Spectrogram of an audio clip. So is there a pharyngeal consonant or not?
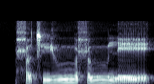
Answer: yes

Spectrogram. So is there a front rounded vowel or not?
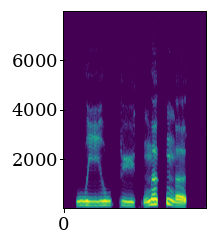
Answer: yes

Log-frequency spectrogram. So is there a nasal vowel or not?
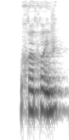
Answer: yes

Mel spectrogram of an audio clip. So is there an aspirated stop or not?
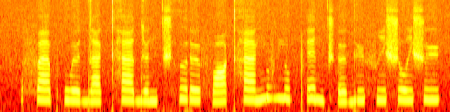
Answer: yes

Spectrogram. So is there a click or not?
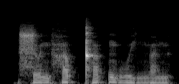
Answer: no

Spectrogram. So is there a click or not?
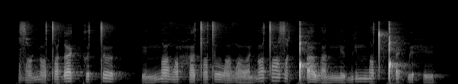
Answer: yes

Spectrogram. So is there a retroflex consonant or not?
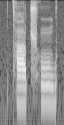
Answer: yes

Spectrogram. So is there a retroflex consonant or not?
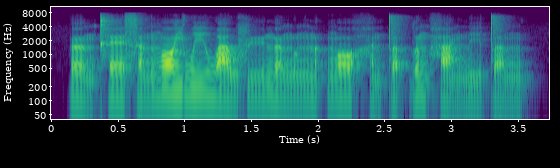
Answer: no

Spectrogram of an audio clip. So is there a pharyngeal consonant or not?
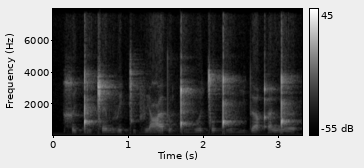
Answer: yes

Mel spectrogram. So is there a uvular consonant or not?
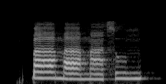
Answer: no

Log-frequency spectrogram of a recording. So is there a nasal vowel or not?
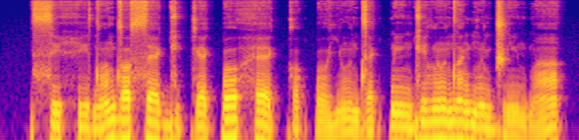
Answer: yes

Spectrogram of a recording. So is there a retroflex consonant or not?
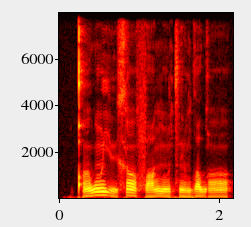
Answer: no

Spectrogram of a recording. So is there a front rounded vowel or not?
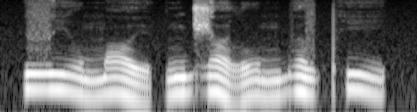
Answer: yes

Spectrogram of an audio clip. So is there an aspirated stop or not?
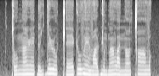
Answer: no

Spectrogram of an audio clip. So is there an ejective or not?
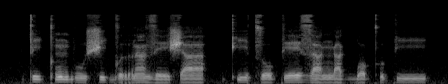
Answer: yes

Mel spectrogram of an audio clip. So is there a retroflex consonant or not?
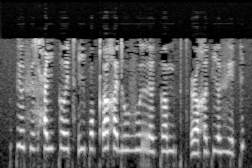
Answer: no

